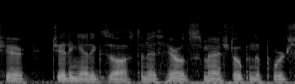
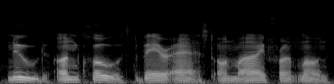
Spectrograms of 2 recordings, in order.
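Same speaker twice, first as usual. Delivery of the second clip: slow, louder, each word hammered out; spelling it out; 5 dB louder, much slower than usual. A narrator's reading. Harold spelling it out to the police sergeant, slow and emphatic. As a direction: drag every word out for the slow cop.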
